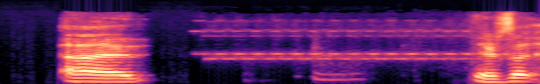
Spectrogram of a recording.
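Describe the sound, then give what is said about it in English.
A telephone rings with a steady, fairly faint electronic tone, heard between stretches of a person talking. “hang on a second. Let me just see if that should stop ringing.”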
